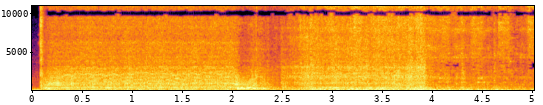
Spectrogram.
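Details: 1947/1949 International 1-ton flatbed truck, sat about 50–53 years, on used plug wires, fed gas and starting fluid: catches, runs ragged a couple of seconds, sags, picks up, then stalls; weak ignition coil won't keep it running.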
